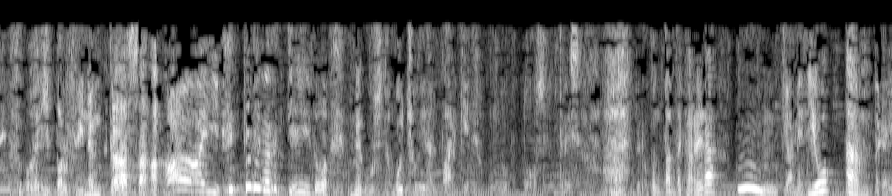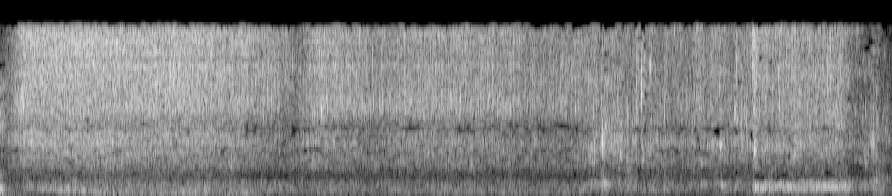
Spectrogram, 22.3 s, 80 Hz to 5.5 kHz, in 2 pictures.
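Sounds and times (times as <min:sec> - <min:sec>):
speech: 0:00.2 - 0:11.8
laughter: 0:01.4 - 0:04.2
water running from a tap while washing hands: 0:11.3 - 0:22.2.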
